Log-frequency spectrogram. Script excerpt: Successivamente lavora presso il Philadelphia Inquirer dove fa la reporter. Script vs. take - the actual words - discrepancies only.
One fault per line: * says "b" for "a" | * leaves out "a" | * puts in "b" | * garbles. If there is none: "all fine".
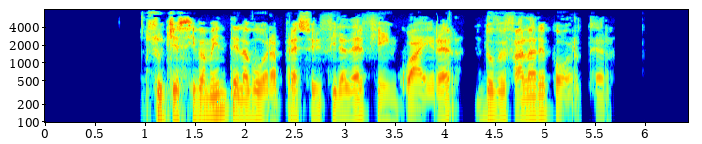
all fine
